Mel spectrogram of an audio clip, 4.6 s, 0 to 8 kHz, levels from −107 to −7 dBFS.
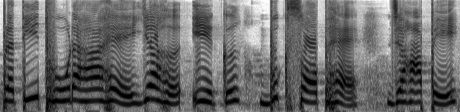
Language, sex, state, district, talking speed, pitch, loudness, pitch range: Hindi, female, Bihar, West Champaran, 145 wpm, 290 Hz, -9 LUFS, 270-315 Hz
